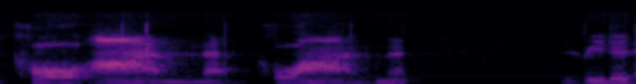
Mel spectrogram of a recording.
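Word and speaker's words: koan: hear people pronounce this cone because of our western mind you know you think like road oa has an oh sound no it's ko on that quan you read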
